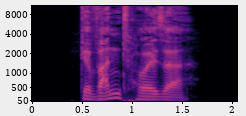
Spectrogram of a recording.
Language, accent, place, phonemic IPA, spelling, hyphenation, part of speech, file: German, Germany, Berlin, /ɡəˈvantˌhɔɪ̯zɐ/, Gewandhäuser, Ge‧wand‧häu‧ser, noun, De-Gewandhäuser.ogg
- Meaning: nominative/accusative/genitive plural of Gewandhaus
